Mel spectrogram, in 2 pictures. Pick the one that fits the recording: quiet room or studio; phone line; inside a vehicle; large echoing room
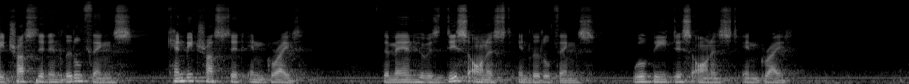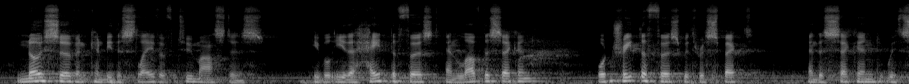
large echoing room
